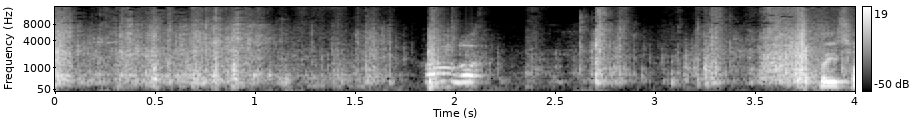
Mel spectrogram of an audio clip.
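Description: Cardboard box lid being slid up off its inner box: a steady papery scraping and rubbing, broken by a brief voice sound about two seconds in.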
